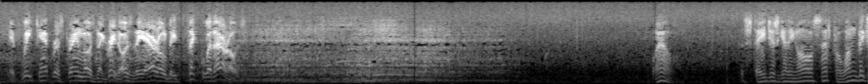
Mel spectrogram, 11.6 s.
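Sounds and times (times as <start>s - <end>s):
speech: 0.1s - 3.4s, 9.9s - 11.5s
boat motor starting up: 0.9s - 7.2s.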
